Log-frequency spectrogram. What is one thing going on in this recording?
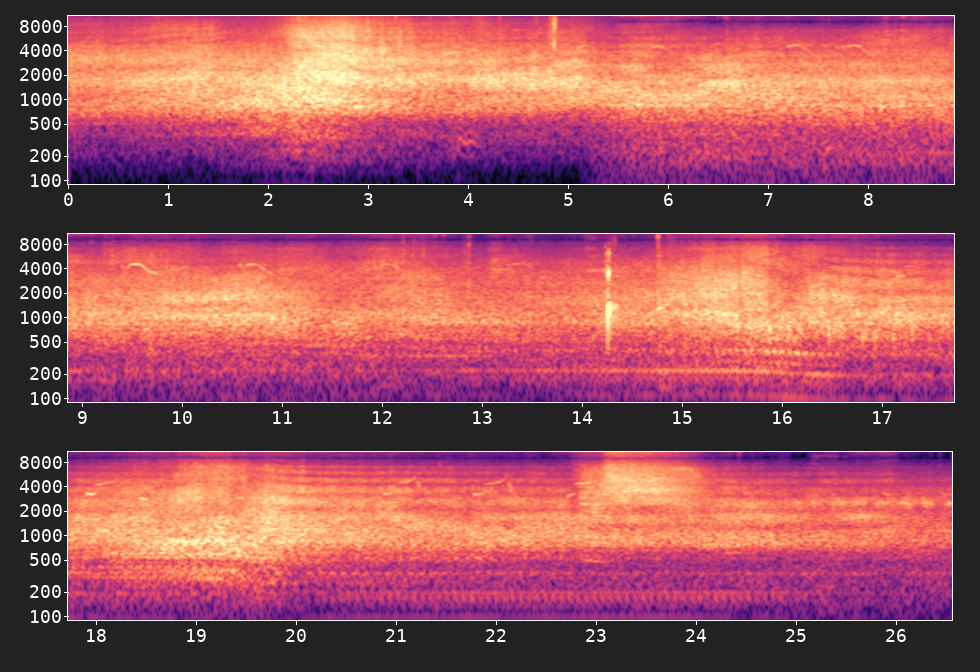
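Wind blows across an outdoor microphone.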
